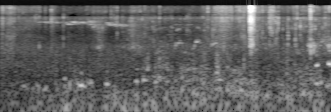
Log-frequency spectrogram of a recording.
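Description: Low, uneven rumble of wind on the microphone, with small soft pecks and rustles as a mute swan forages in the grass and mud at the water's edge. A single sharp click about three seconds in.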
